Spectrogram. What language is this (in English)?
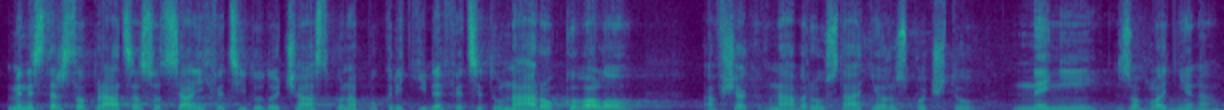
Czech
